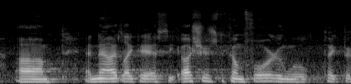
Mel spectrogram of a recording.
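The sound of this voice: This man's medium-pitched voice has vocal fry, a slightly mellow tone and little pitch movement. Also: fairly quick pace.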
